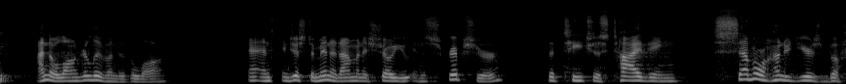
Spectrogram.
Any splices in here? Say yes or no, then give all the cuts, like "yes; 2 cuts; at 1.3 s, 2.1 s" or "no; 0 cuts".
yes; 4 cuts; at 2.7 s, 5.2 s, 5.6 s, 6.9 s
